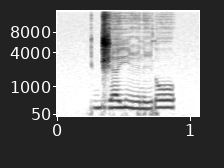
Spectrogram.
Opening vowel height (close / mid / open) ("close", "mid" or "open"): mid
